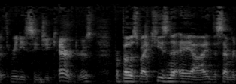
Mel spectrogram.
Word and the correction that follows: Kizuna: That's just Kizuna AI. To VTuber. I am a Kizuna AI fan. Leave me alone. – Well, you said it wrong, so I just corrected you.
